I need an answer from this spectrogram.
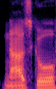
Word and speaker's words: Nazgûl: with this because I can't remember I can't pronounce it nzou from Lord of the Rings that is correct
